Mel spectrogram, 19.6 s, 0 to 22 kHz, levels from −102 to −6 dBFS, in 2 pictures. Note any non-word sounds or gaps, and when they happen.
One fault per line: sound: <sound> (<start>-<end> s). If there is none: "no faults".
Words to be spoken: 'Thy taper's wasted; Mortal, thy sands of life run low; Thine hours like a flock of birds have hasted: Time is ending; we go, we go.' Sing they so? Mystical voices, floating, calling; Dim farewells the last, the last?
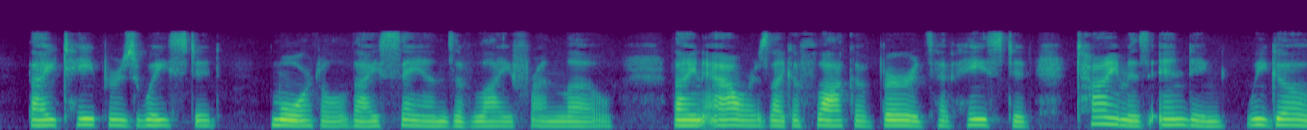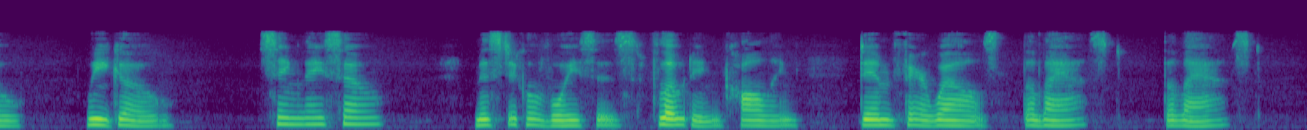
no faults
